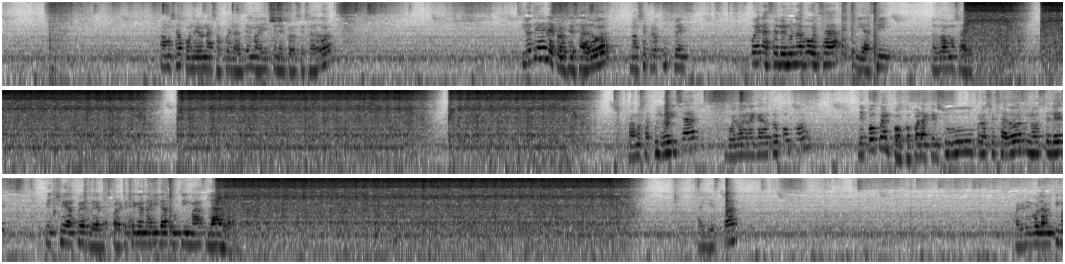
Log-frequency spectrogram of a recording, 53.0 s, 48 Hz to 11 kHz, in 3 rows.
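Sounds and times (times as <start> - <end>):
food processor chopping flakes: 16.0 - 27.6, 38.9 - 46.1.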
